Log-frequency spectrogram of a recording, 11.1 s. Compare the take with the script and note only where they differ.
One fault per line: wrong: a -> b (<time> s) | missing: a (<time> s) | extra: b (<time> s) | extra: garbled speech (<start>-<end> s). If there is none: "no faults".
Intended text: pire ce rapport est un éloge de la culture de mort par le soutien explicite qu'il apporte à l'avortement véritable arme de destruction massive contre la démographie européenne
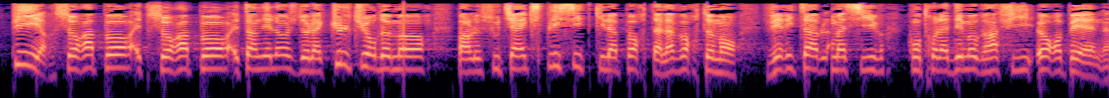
extra: ce rapport est (1.5 s)
missing: arme de destruction (8.3 s)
